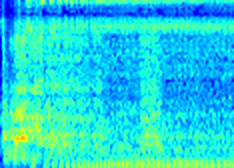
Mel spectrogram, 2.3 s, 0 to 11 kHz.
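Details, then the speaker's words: Yardman 13785L riding mower, air filter corroded, given a squirt of starting fluid with choke pulled; brief cranking catches and the small engine fires into a quick, steady popping run on the starting fluid. "so i figure why don't we go and see if we can give this a squirt right here oh that's the end of the can so hopefully that's enough"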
